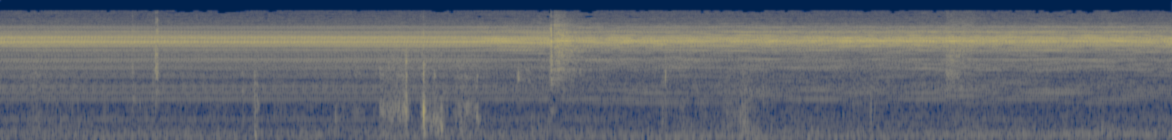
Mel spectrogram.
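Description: Steady high-pitched electrical buzz, with a few faint clicks and taps about two seconds in.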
